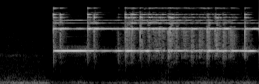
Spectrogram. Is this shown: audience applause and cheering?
no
